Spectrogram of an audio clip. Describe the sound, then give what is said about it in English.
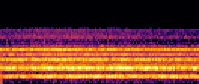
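A sustained, steady harmonic tone drenched in impulse-response reverb from an Altiverb plug-in, which applies the echo of a real space. It holds evenly and fairly loud throughout, with a diffuse reverberant wash and no pauses. “altiverb which is an impulse response reverb which um, essentially allows you to use the echo of a real dimensional space on any sound”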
